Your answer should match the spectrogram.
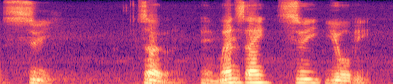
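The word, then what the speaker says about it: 水: Now that's either mizu, or sui.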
